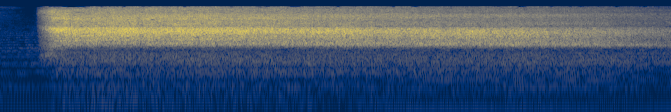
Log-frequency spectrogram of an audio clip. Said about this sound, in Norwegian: Han legger det rødglødende metallet ned i bøtta med vann.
